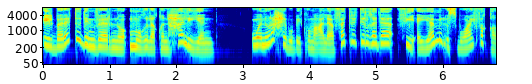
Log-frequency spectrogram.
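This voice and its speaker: In a dry, close sound with no echo, a woman speaks at a very slow pace with a dark, mellow tone, a fairly high pitch and very wide pitch swings. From Saudi Arabia. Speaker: voice artist. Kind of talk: IVR phone system prompt.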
